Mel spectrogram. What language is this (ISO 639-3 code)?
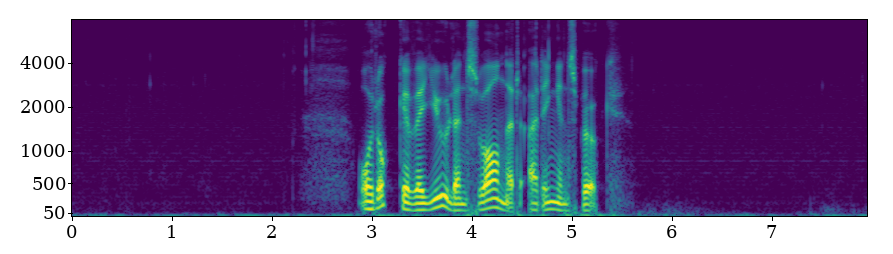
nor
